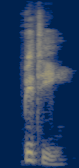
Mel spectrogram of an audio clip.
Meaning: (noun) bitch, girl, woman, especially one that is promiscuous; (adjective) Alternative form of bitty (“very small”)
- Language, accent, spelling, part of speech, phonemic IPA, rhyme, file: English, Australia, bittie, noun / adjective, /ˈbɪti/, -ɪti, En-au-bittie.ogg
